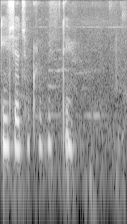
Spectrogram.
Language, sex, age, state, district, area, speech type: Odia, female, 18-30, Odisha, Malkangiri, urban, spontaneous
